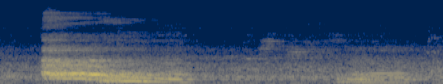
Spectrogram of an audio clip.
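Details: One long, loud, low-pitched belch lasting about two seconds and falling in pitch, then a softer rumble; burping from a boy in a compilation.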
